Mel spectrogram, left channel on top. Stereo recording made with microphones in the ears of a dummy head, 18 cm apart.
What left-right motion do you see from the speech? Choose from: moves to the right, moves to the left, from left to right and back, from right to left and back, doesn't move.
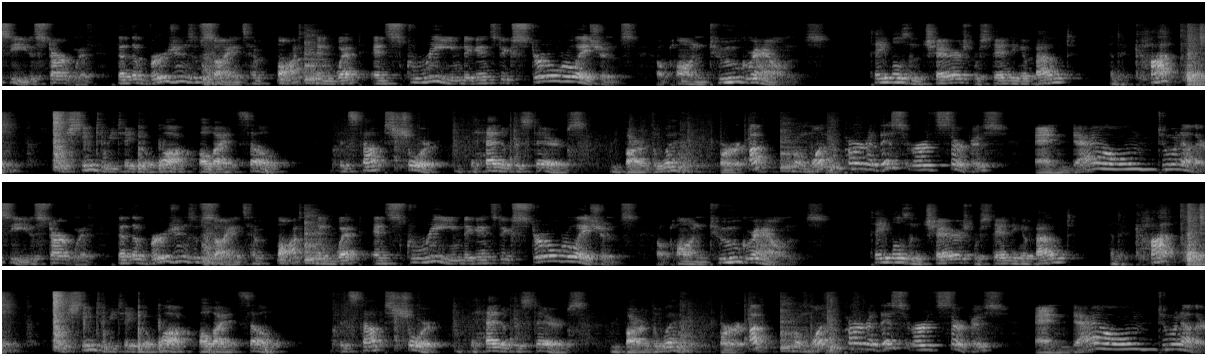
doesn't move.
